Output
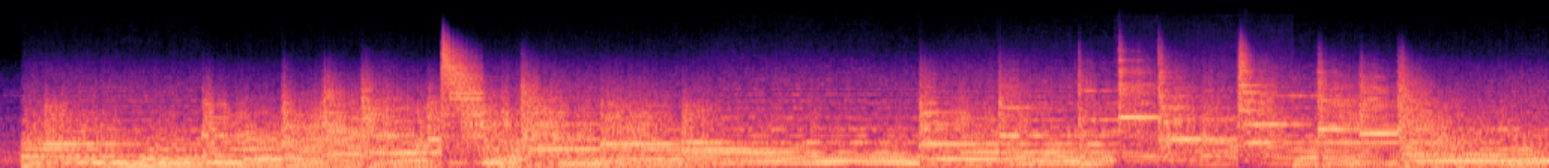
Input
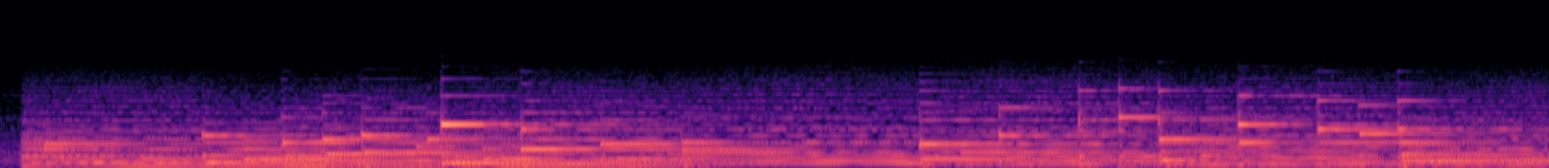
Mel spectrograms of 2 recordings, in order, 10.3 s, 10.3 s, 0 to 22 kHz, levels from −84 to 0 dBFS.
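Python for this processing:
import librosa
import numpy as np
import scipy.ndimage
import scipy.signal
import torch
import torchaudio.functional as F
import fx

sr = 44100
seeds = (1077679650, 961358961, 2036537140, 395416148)

y = fx.fold_sine(x, sr, drive_db=15, ceiling_db=-12.0)
y = fx.bass_treble(y, sr, bass_db=-11, treble_db=6, at=(7.42, 8.62))
y = y * 10.0 ** (5.5 / 20.0)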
